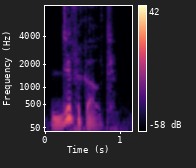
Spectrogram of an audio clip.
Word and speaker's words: difficult: Is it difficult? Is it difficult? Difficult là, ça veut dire difficile. Lié plus comme ça, D-I-F-F-I-C-U-L-T. Difficult. N'a pas remarqué que l'accent tombé sur le premier syllabe là.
